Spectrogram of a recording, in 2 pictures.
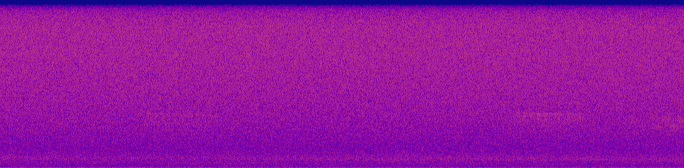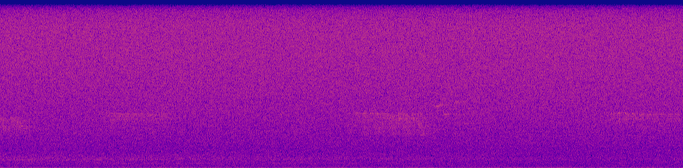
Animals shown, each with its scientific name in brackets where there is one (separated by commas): Brown Creeper (Certhia americana), Ovenbird (Seiurus aurocapilla), Dark-eyed Junco (Junco hyemalis)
